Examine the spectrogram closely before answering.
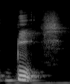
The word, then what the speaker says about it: beach: Another bad word, bitch versus beach. Beach, you see? It's very important to be able to pronounce the difference between e, smile, and ih, no smile, okay?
